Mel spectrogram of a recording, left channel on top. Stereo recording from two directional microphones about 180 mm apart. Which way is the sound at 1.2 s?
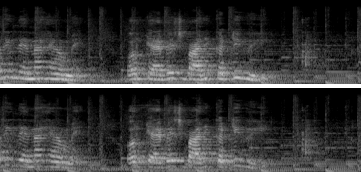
20° right (ahead or behind).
